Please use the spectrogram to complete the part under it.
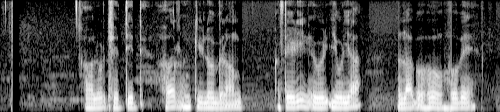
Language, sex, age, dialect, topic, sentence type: Magahi, male, 25-30, Northeastern/Surjapuri, agriculture, question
